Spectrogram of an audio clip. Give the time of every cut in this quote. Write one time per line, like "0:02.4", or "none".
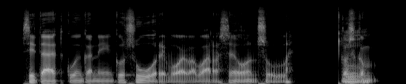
none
